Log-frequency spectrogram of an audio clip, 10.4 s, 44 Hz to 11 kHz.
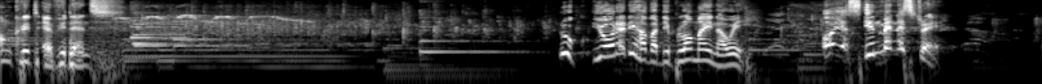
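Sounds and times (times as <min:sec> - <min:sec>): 
speech: 0:00.0 - 0:01.4, 0:05.7 - 0:07.6, 0:08.2 - 0:09.5
sustained musical tones: 0:01.3 - 0:05.4
crowd clapping: 0:01.3 - 0:09.0, 0:09.8 - 0:10.4.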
